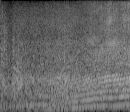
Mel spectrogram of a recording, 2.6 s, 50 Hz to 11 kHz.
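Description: Two drift cars battling on track, a Bubba Drift El Camino chasing and a 240SX close behind, engines roaring loudly and continuously with rising revs and tire noise, under commentator talk.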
